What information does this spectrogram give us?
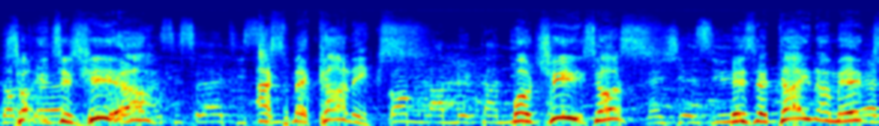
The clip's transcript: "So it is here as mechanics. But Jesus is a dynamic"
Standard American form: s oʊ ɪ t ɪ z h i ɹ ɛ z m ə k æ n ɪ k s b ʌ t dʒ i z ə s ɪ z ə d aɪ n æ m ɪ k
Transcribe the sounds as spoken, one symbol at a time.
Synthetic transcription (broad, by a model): s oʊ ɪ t ɪ z h i ɹ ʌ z m ə k æ n ɪ k s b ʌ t dʒ i z ə s ɪ z ə d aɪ n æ m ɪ k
